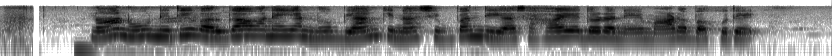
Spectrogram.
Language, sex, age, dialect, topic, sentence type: Kannada, female, 25-30, Mysore Kannada, banking, question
